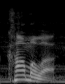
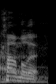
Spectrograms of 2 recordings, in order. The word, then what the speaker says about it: Kamala: Her name is pronounced comma, like the punctuation mark la, Kamala. Okay? Seriously, I've heard every sort of bastardization. So what? That's how it is, Kamala.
